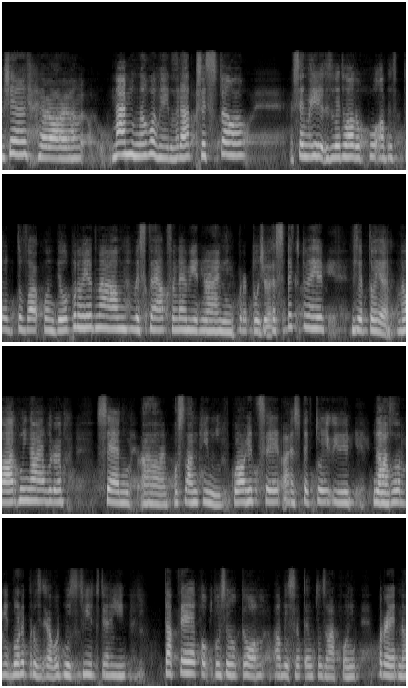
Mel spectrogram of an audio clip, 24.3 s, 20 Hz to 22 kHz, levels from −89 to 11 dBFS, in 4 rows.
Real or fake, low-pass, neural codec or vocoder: fake; 7.2 kHz; codec, 16 kHz, 0.5 kbps, FreqCodec, larger model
